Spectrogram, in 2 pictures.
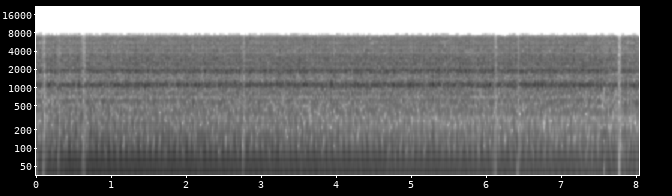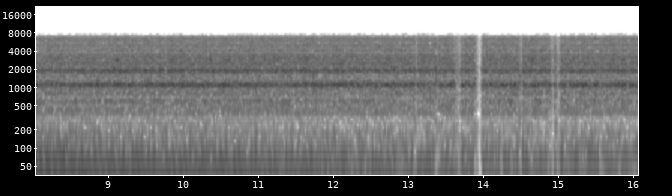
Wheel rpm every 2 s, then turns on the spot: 80, 160, 160, 160, 150, 160, 160, 160.
none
